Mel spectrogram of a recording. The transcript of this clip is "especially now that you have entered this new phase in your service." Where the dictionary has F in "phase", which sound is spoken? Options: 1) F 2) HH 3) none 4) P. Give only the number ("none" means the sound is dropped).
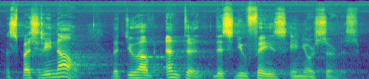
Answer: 1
